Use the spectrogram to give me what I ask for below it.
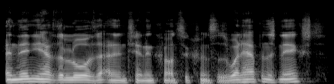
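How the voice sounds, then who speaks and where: A middle-aged man, a surgeon as guest, telling relaxed stories in a casual interview and often poking fun at himself. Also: fairly low pitch, a little fast, gravelly, clear, resonant tone, dry recording, clean studio sound. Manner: relaxed anecdotal storyteller, self-mocking, laughs often. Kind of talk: casual podcast interview storytelling.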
